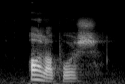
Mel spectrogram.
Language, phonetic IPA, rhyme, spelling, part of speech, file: Hungarian, [ˈɒlɒpoʃ], -oʃ, alapos, adjective, Hu-alapos.ogg
- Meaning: 1. thorough 2. conscientious, painstaking 3. well-founded, well-substantiated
